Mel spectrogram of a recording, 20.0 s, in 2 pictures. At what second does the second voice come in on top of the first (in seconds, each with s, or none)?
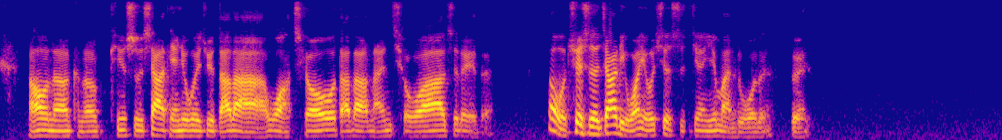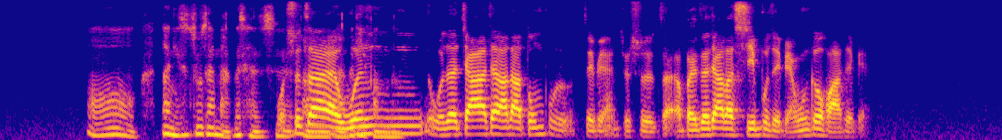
12.8 s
